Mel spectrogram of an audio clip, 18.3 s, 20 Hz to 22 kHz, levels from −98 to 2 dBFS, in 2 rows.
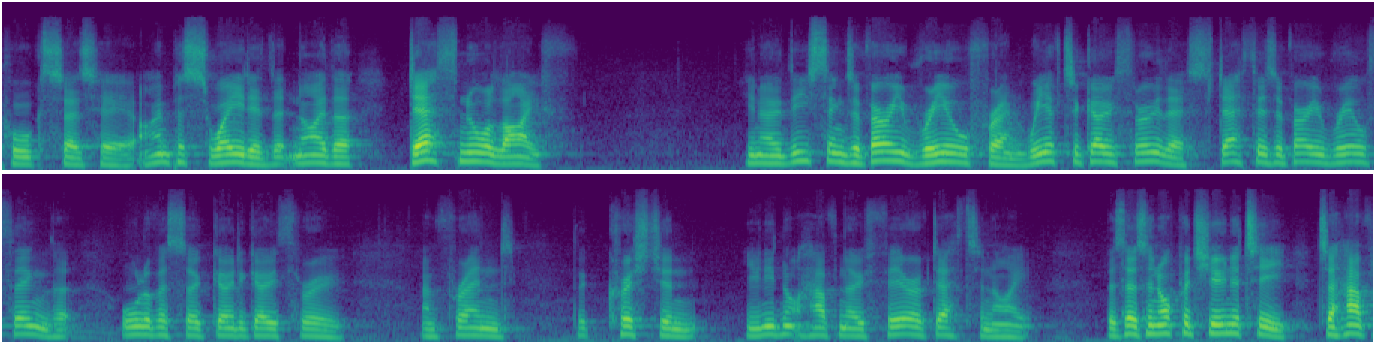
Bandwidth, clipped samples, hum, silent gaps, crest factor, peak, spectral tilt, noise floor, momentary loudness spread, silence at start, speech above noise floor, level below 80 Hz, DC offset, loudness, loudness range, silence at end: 14 kHz; under 0.1%; none; none; 22 dB; -2 dBFS; -6 dB/octave; -66 dBFS; 12 LU; 0 s; 41 dB; -64 dBFS; under 0.1%; -25 LUFS; 6 LU; 0 s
